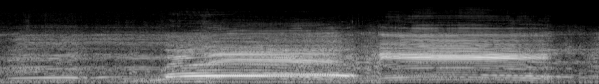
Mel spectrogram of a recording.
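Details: Calves of the Brahman and Limousin breeds calling in a series of three moos: a brief low one, then two long, loud, harmonic bellows of about two seconds each, separated by a short break.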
